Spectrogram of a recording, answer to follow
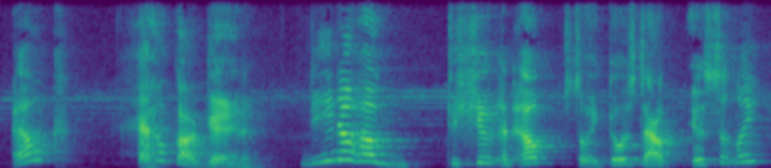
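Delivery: high, loud eager voice; perked-up drunk. Acted. Vanilla eager about elk hunting, high loud voice.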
